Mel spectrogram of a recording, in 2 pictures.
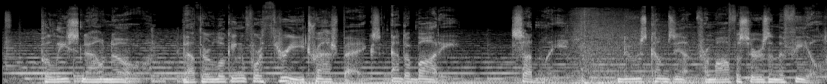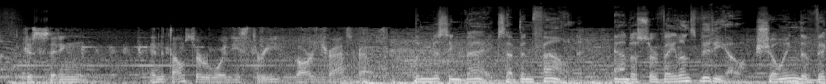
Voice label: Police Crime Mystery TV Narration voice over

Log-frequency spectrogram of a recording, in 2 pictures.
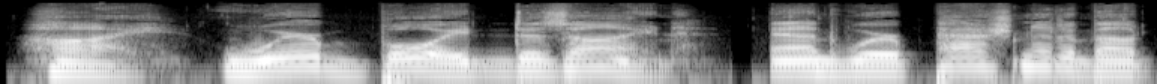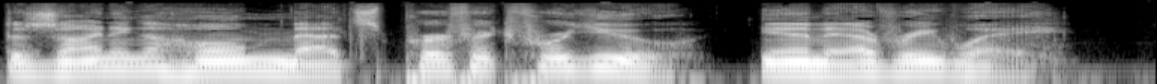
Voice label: Corporate Narration voice over; Boyd Design

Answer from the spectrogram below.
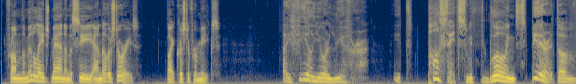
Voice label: Humorous Exchange Audiobook voice over

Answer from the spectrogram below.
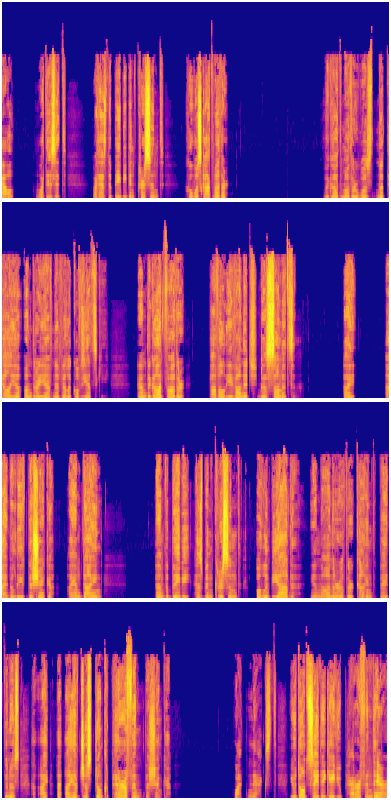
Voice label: Russian speaking Audiobook voice over; Chekhov

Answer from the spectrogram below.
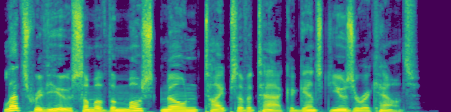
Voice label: Review E Learning voice over

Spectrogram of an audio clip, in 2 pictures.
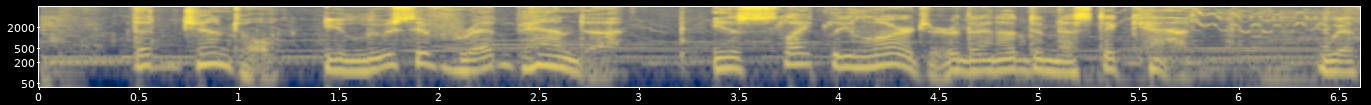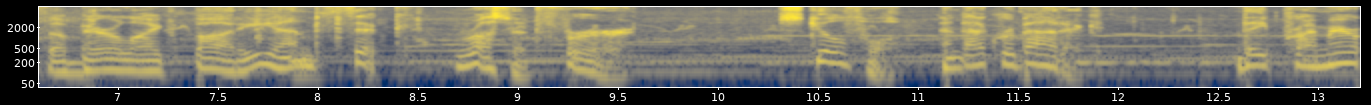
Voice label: Nature Red Panda TV Narration voice over

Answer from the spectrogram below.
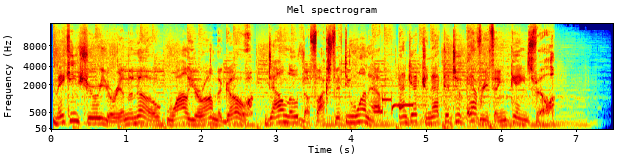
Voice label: News Promo Voice; Fox51; App Affiliate

